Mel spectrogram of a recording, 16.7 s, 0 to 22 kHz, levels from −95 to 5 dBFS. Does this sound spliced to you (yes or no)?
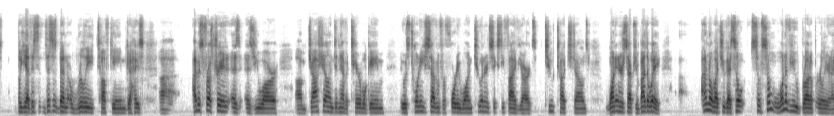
no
